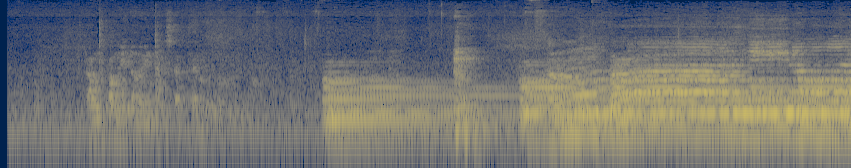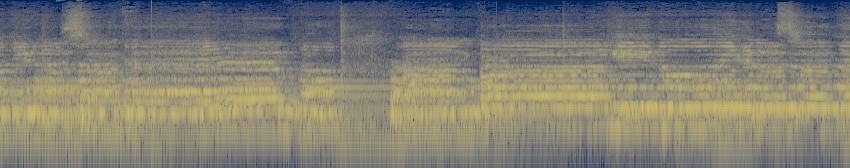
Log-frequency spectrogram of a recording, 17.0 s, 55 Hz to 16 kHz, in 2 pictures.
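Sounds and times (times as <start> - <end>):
congregation singing a hymn: 5.2 - 17.0.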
